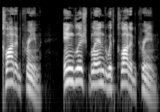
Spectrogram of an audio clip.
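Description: A man's voice: on the high side, big pitch swings, slow pace, no echo, studio quality, voice pushed up, full character voice. A man voicing an earnest, courteous scholar who pleads politely and urgently in an audiobook. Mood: eager.

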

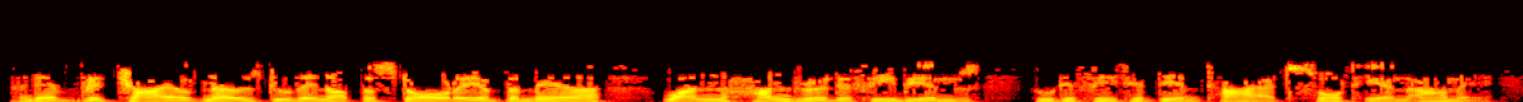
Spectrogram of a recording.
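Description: A man's voice: a little high, normal speed, hardly any pauses, husky, pitched above the performer's own voice. A man voicing a pompous, blustering aristocratic army commander with haughty, repetitive speech in an audiobook. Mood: pompous, boastful. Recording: thin, band-limited, phone-like sound.

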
